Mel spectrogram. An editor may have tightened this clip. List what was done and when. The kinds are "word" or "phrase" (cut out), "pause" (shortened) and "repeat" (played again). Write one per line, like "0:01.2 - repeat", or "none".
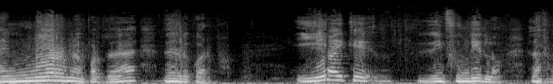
0:01.8 - word
0:03.2 - word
